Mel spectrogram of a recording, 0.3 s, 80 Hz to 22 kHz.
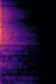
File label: Timbale Side, Roland BK-5; Percussion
